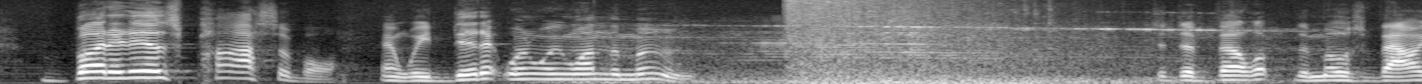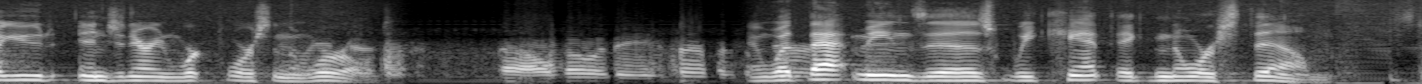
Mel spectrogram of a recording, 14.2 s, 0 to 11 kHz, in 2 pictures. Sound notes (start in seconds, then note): 2.7 rocket launching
